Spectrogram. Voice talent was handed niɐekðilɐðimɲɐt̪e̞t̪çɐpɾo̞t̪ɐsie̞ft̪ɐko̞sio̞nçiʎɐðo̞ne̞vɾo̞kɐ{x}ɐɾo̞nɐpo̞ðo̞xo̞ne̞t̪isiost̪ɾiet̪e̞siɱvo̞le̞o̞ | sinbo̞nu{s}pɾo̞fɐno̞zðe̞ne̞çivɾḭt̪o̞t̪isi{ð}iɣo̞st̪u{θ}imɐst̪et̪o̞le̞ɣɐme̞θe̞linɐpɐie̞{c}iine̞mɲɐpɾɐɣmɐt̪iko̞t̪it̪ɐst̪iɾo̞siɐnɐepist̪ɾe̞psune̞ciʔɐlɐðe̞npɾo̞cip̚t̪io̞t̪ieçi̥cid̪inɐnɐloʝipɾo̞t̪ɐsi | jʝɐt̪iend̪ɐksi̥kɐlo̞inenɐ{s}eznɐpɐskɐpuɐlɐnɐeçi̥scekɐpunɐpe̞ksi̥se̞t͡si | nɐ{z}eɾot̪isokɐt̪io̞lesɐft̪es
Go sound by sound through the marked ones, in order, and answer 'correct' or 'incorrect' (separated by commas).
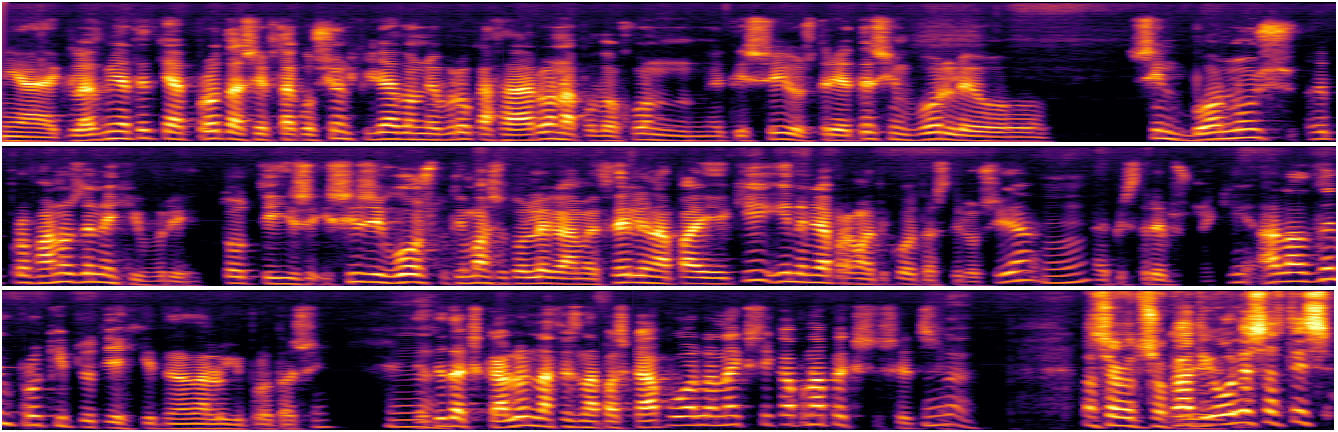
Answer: incorrect, correct, incorrect, correct, correct, incorrect, incorrect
